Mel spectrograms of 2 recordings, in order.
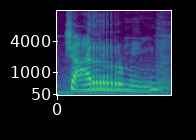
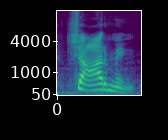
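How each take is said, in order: First: CHARMING in an Indian accent with a long rolled R. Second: Said in the usual way. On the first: Shown as a demonstration. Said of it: "why am I talking in this Indian accent". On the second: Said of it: "talking in this Indian accent".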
